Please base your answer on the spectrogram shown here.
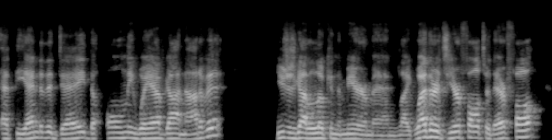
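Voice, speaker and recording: Guesting on a laid-back interview, a male pro soccer player with a higher-pitched voice speaks animatedly, full of slang, addressing his host as "bro" and "man."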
